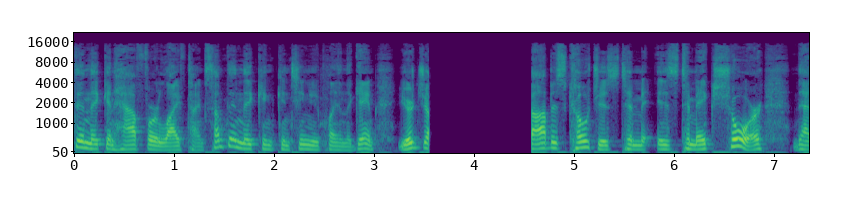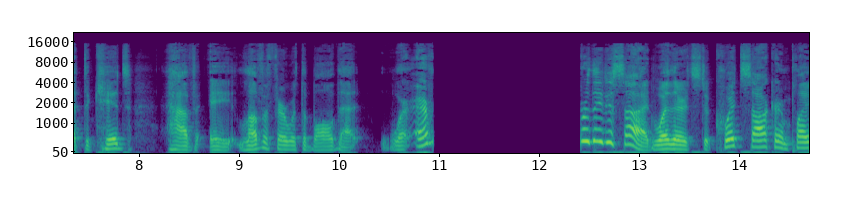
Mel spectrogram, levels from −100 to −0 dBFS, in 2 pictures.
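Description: At 3.54 s the speech cuts to silence for 1.03 s, resuming with "as coaches to is". At 10.94 s it stops for 1.48 s, then "they decide whether it's". Both are playback stalls, likely from the player running out of data.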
